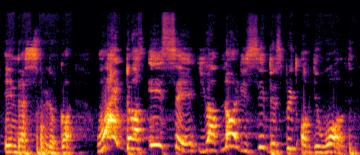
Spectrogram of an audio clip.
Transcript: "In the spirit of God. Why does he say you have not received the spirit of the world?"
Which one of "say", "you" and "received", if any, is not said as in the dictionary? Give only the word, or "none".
none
